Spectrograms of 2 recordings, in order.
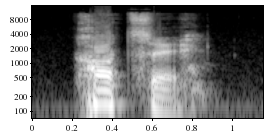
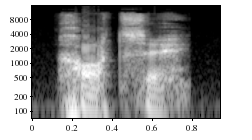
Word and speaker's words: Goltz: How do you say Goltz in Spanish, Comrade General? Hotze, said Goltz, grinning, making the sound deep in his throat as though hawking with a bad cold. Hotze, he croaked.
